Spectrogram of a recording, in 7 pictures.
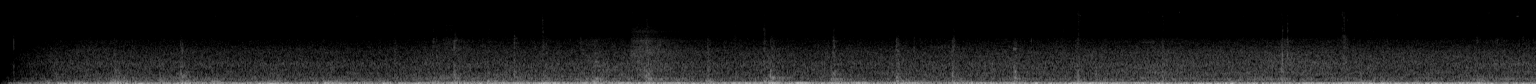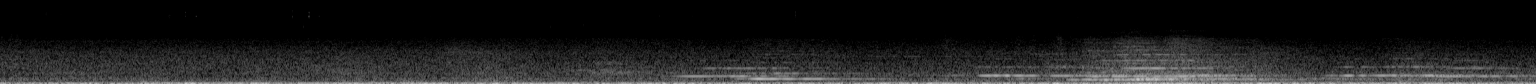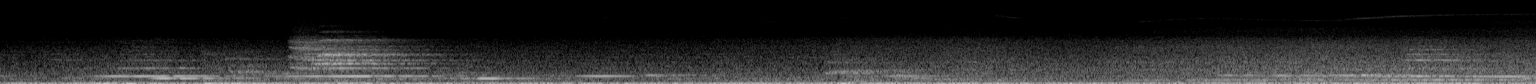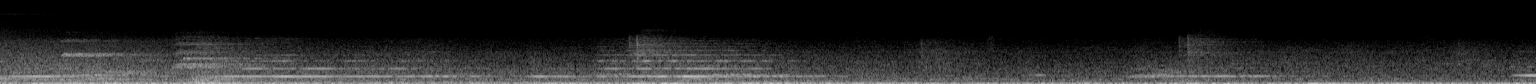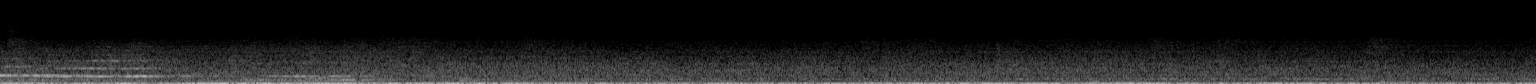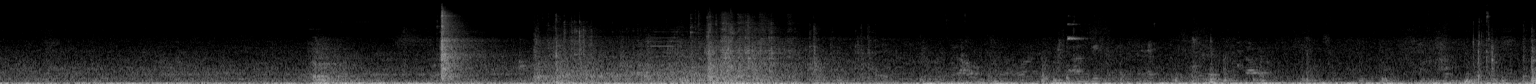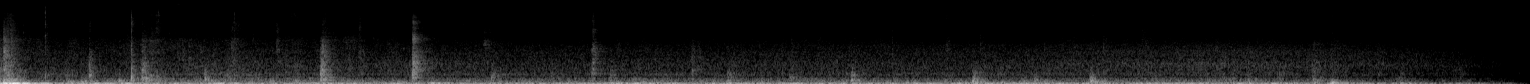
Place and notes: Vohwinkel-Mitte, Wuppertal, Deutschland - Schwebebahn Station Vohwinkel
Waiting in the station on the next train. Train is turning around in the station.
Nordrhein-Westfalen, Deutschland, European Union, 11 July 2013, 07:39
